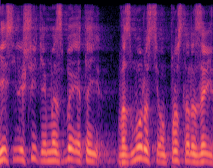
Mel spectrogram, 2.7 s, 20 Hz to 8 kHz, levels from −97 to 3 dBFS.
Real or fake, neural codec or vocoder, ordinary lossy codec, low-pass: real; none; none; 7.2 kHz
